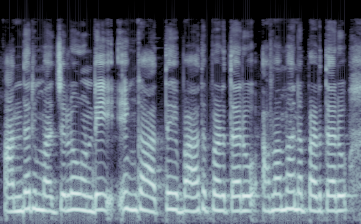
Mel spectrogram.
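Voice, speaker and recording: A tearful young wife begging her elder sister again and again, as a woman reads her part. The voice is high and sits on a narrow, flat line, and the pleading stays quiet and unstaged. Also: a little fast, natural voice. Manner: pleading, addresses sister as akka.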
